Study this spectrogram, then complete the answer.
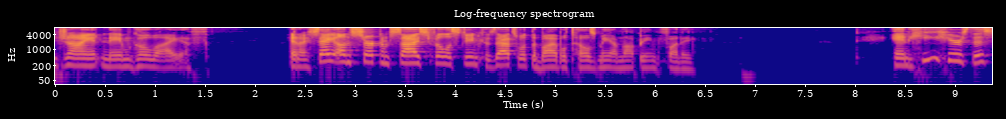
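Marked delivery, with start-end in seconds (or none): none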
